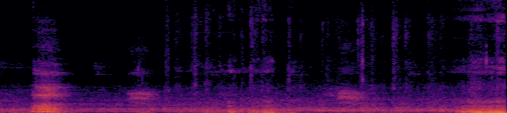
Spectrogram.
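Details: Snoring from a sleeping dog that is dreaming and makes running movements in its sleep.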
